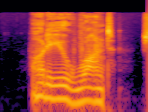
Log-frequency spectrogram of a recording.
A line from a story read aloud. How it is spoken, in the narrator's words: she snapped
